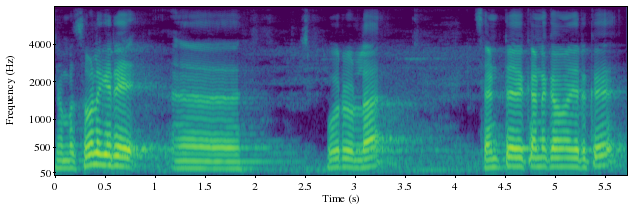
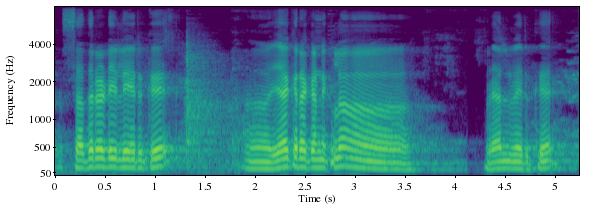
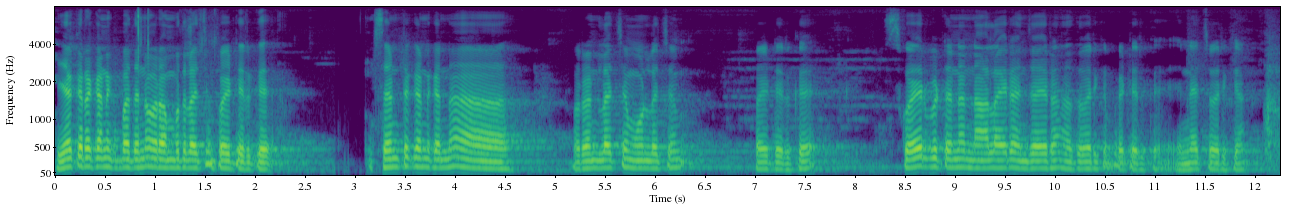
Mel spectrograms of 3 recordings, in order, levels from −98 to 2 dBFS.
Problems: none marked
